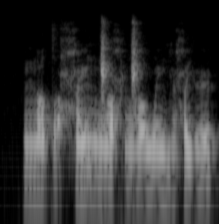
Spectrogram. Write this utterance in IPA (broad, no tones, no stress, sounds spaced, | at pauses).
n ʏ tˤ ə̰ ħ ẽ ŋ͡ǁ ɔ ħ ŋ͡ǁ ɔ w ẽ ɡ ĩ ħ j ʏ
